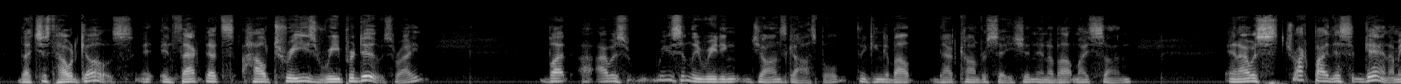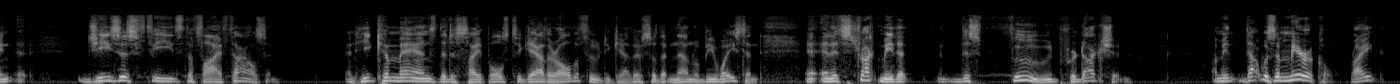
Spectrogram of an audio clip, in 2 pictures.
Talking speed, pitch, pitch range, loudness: 155 wpm, 120 Hz, 110-140 Hz, -26 LUFS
